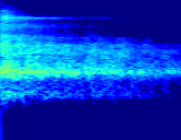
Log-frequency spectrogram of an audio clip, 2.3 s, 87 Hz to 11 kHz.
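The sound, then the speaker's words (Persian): A slow exhaling breath during a guided breathing exercise: a steady, airy hiss that lasts about two seconds and fades gently toward the end, with no talking. “دوباره نفس بکشید، مکس کنید 4 ثانیه، حالا 4 ثانیه بدیدش بیرون،”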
